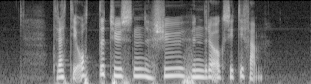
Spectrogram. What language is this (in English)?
Norwegian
